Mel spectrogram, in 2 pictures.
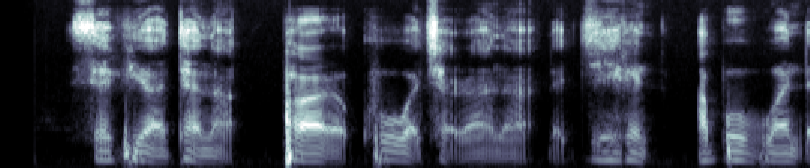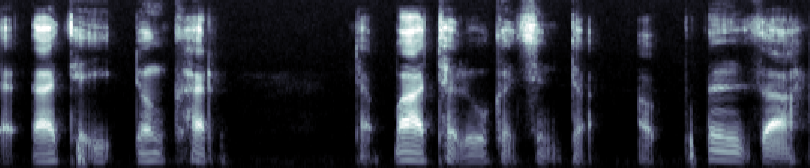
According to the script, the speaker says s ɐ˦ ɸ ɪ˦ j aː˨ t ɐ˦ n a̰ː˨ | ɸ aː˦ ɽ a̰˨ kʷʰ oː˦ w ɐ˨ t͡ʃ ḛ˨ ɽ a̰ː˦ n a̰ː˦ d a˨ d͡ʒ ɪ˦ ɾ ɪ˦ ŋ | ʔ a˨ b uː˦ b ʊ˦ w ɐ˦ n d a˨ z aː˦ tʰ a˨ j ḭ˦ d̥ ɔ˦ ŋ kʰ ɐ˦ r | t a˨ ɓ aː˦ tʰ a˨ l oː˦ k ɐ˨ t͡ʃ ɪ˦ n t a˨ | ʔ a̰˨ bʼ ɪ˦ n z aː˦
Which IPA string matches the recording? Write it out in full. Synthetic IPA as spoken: s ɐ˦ ɸ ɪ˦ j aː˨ t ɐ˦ n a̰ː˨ | ɸ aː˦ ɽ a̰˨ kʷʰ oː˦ w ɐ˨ t͡ʃ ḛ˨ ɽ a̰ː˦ n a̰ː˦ d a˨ d͡ʒ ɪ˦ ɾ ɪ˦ ŋ | ʔ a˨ b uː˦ b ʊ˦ w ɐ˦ n d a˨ z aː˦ tʰ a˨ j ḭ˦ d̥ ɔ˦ ŋ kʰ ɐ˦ r | t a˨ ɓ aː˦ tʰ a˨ l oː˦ k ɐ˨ t͡ʃ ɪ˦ n t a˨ | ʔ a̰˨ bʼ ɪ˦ n z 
